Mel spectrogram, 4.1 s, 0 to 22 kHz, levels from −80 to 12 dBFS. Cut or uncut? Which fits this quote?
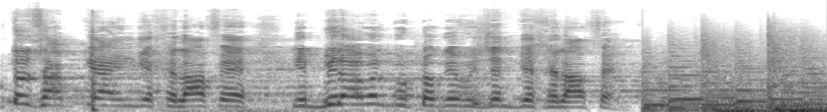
cut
